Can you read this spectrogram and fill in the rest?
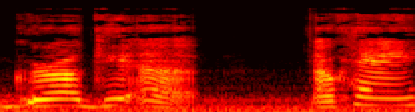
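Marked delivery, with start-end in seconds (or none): none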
